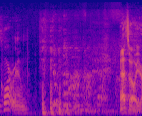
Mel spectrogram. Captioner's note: laughter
